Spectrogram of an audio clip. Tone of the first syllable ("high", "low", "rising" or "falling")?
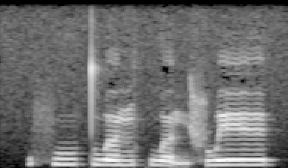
high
